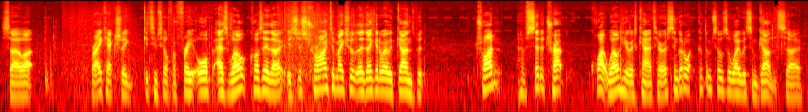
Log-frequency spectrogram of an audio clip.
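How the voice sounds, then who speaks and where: A man casting an esports match live, steady play-by-play with frequent fillers. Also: mid-range voice, brisk, a little hiss or hum. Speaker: esports caster.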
